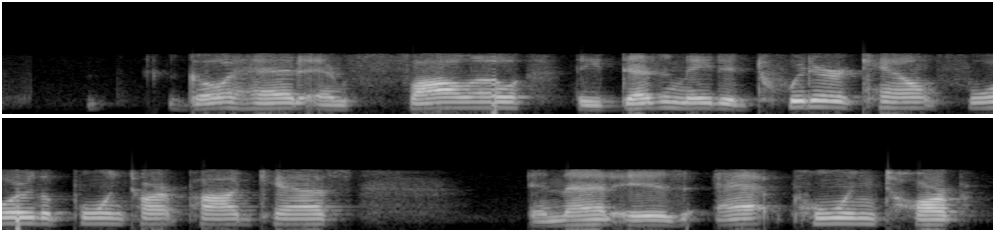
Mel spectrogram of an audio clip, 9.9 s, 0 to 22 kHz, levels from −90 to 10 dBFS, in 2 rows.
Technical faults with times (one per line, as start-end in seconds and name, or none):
0.00-9.91 Bluetooth CVSD headset codec
2.46-2.48 Bluetooth headset packet repeated
5.04 Bluetooth headset packet repeated
8.39 Bluetooth headset packet repeated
